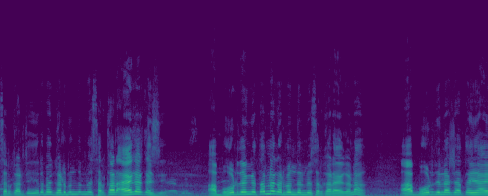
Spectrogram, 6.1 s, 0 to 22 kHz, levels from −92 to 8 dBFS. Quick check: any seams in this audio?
no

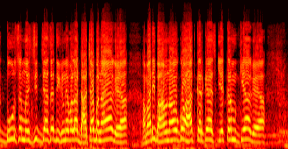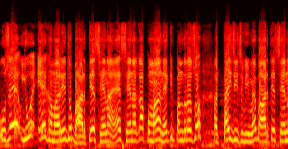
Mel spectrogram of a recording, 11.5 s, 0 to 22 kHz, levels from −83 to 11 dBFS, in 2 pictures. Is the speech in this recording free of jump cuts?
yes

